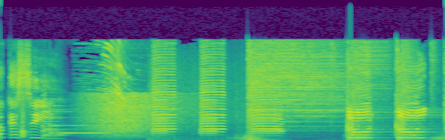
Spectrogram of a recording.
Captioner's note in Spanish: Sonido de bocina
